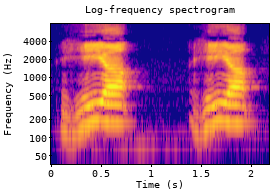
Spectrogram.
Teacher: یہ اکثریت غلطی یہی ہوتی ہے کہ یہاں پر یا کو لمبا کرتے ہیں، لیکن یا کو لمبا کرنے کا کوئی جواز ہی نہیں ہے یہاں پر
